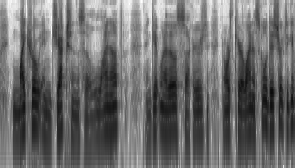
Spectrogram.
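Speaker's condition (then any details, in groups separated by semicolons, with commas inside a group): No condition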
